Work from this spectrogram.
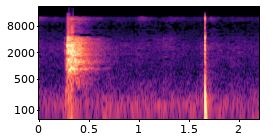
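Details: Polly, a nine-week-old female Samoyed puppy from Bandung, Indonesia, gives one sharp bark during basic obedience training on the command "speak", followed by a brief click in a quiet room.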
